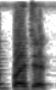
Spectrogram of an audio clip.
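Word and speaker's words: budget: इसमें भी देखिए डी है, डी साइलेंट है क्योंकि डी के बाद जी ई आ रहा है और डी को हम प्रोनाउंस नहीं करते हैं।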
